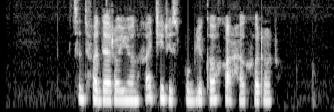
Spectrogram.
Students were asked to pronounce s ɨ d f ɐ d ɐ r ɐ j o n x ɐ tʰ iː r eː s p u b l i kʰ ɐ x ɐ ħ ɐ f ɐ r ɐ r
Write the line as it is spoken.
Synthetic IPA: s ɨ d f ɐ d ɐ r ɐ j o n x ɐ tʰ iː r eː s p u b l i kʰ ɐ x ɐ ħ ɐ x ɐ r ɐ r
